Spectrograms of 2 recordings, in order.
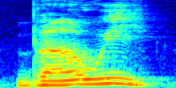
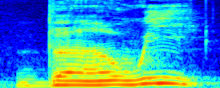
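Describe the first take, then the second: The two takes are said the same way.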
